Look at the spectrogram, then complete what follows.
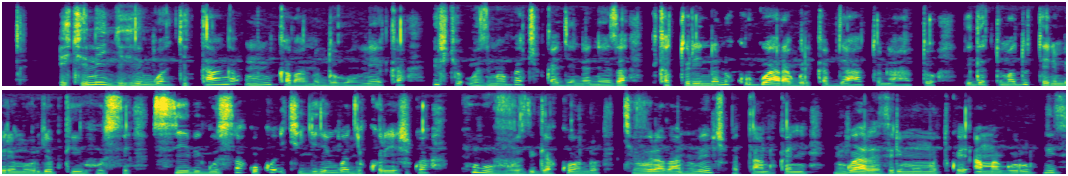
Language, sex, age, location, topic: Kinyarwanda, male, 18-24, Huye, health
